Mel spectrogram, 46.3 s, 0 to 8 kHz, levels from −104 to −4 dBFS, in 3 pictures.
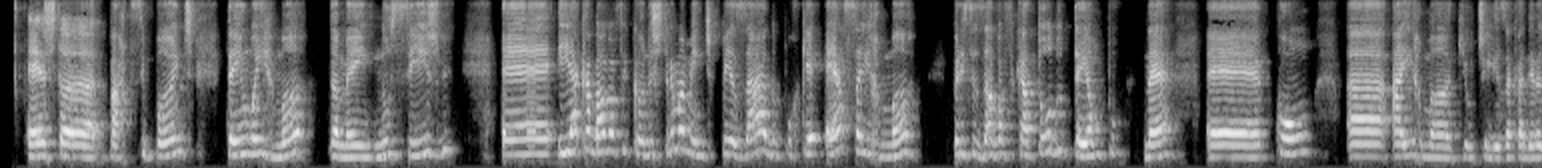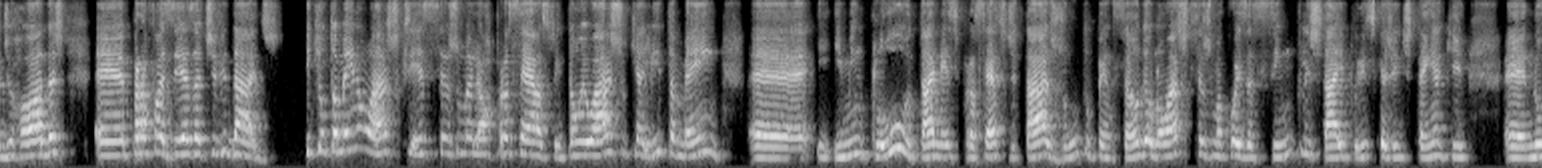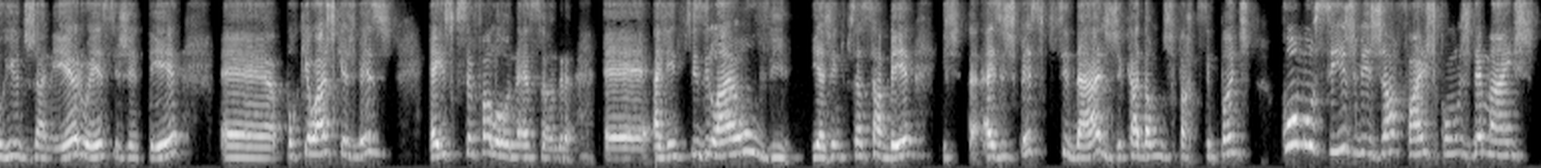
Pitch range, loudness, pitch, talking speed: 215-280 Hz, -24 LUFS, 245 Hz, 175 wpm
